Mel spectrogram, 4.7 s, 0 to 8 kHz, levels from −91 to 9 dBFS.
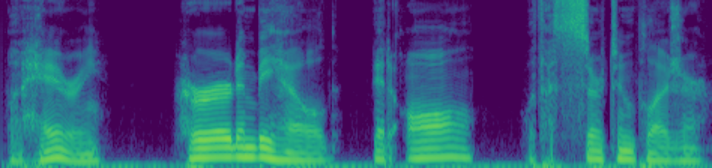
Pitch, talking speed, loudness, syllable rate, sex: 105 Hz, 140 wpm, -17 LUFS, 4.5 syllables/s, male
